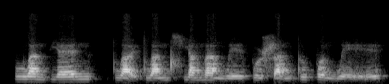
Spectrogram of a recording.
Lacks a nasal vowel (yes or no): yes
